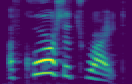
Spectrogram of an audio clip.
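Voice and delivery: ordinary delivery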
